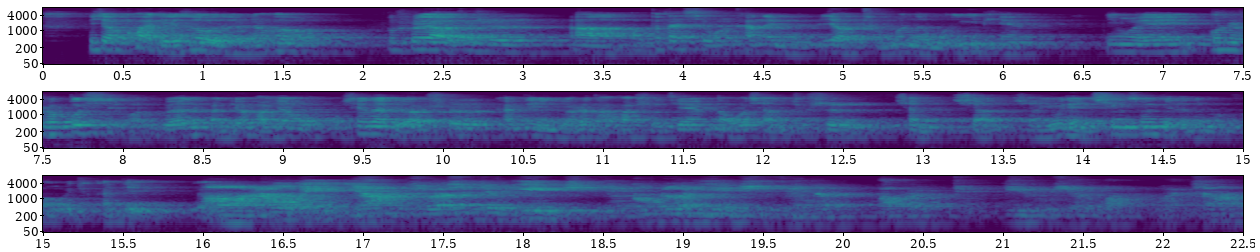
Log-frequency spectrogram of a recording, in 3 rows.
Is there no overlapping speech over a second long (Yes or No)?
Yes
